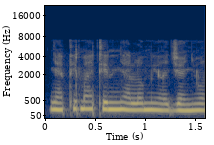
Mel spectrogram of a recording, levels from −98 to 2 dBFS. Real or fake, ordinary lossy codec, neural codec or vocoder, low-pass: real; none; none; 7.2 kHz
